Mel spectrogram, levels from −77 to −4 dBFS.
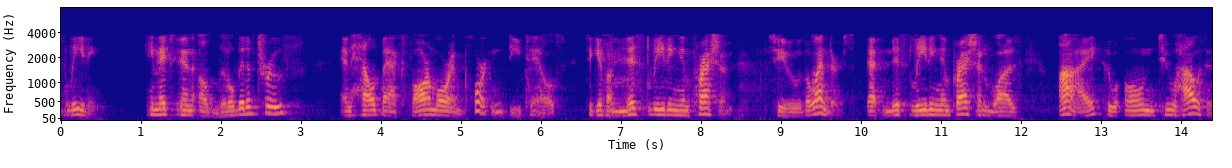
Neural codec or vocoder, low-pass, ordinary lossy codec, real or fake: codec, 16 kHz, 2 kbps, FunCodec, trained on LibriTTS, 25 frames a second; 7.2 kHz; AAC, 16 kbps; fake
